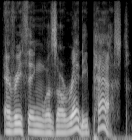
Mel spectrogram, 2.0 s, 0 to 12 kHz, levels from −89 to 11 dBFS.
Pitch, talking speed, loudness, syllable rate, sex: 135 Hz, 120 wpm, -15 LUFS, 4.9 syllables/s, male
